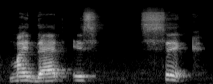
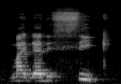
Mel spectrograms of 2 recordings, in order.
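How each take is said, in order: First: The vowel in sick is short, between e and i. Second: The vowel in sick is a long ee sound. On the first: The father is ill. The speaker calls it right. "aqui eu pronuncio como sick" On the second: It sounds like the verb meaning to search. The speaker calls it wrong. "E não"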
